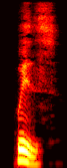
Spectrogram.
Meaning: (verb) 1. To make a whirring or hissing sound, similar to that of an object speeding through the air 2. To rush or move swiftly with such a sound 3. To throw or spin rapidly 4. To urinate
- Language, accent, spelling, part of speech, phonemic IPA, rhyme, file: English, Australia, whiz, verb / noun / preposition, /wɪz/, -ɪz, En-au-whiz.ogg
